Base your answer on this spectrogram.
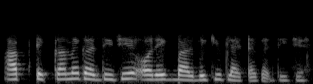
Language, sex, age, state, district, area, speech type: Hindi, female, 30-45, Madhya Pradesh, Jabalpur, urban, conversation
